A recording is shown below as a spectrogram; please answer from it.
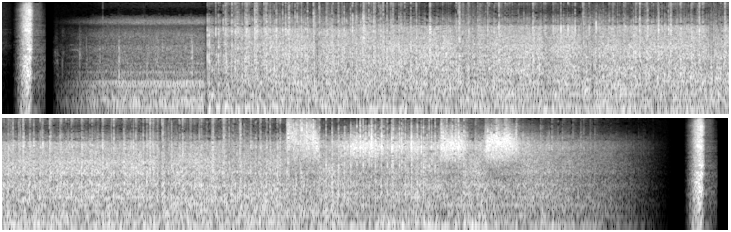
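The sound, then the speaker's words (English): Gunfire and explosions at a gun range in Kentucky form a loud, dense, continuous roar of blasts that runs for about fifteen seconds, starting abruptly and fading out at the end. “gunfire at explosives of some sort. Almost as if it was done for some sort of, I don't know, gun show or something in Kentucky.”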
